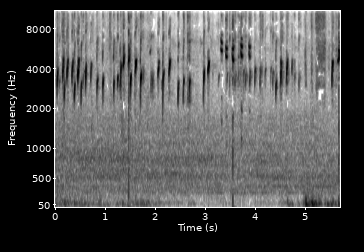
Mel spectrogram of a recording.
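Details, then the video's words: European goldfinches calling in the field to birds of their own species: clusters of rapid, bell-like twittered notes in short runs, broken by brief pauses and a few higher, thinner chirps. "𝗘𝗦𝗧𝗜𝗠𝗨𝗟𝗔𝗥 𝗠𝗢𝗧𝗜𝗩𝗔𝗥 𝗝𝗜𝗟𝗚𝗨𝗘𝗥𝗢𝗦 𝗔𝗥𝗥𝗔𝗡𝗖𝗔𝗥 𝗔 𝗖𝗔𝗡𝗧𝗔𝗥 𝗝𝗜𝗟𝗚𝗨𝗘𝗥𝗢𝗦 𝗣𝗜𝗧𝗢𝗥𝗥𝗘𝗢 𝗬 𝗟𝗟𝗔𝗠𝗔𝗗𝗔𝗦 𝗗𝗘 𝗝𝗜𝗟𝗚𝗨𝗘𝗥𝗢 𝗖𝗔𝗗𝗘𝗥𝗡𝗘𝗥𝗔"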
